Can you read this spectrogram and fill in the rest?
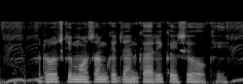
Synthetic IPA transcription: ɾoːd͡ʒkemɔːsəmked͡ʒaːnkaːɾikɐiseɦokʰiː

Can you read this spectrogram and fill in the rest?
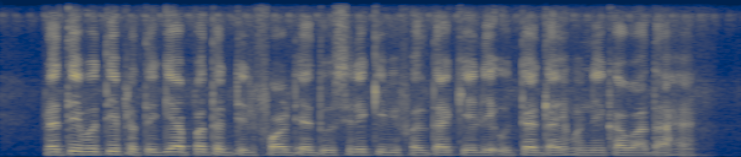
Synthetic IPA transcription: pɾɐt̪ibʱʊt̪ipɾɐt̪ɪɡjapət̪ɾɖɪlfʰɔːɾʈjad̪uːsɾekiʋɪfʰəlt̪akelieʔʊt̪ːəɾd̪aːiɦoːnekaʋaːd̪aɦɛː

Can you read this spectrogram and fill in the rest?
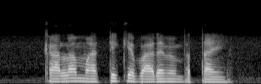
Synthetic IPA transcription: kaːlaːmaːʈiːkebaːɾemẽːbət̪aːĩː

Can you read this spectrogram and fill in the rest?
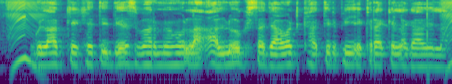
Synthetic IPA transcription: ɡʊlaːb̚kekʰeːt̪id̪eːs̬bʱəɾmẽɦoːla̰ʔaloːɡsɐd͡ʒaːʋəʈkʰaːt̪ɪɾbʱieːkɾakelɐɡaʋeːlaː

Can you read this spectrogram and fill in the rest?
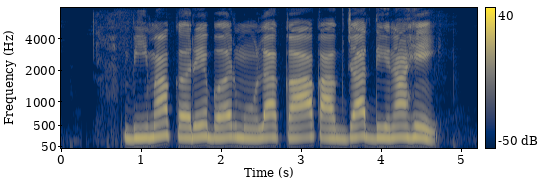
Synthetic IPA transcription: bimakəɾebəɾmolakakaɡd͡zat̪̚d̪eñaɦe

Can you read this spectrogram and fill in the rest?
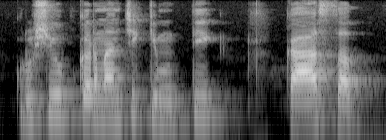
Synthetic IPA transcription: kɾuɕiupkəɾɳaɲt͡ɕikimt̪iː | kast̪at̪̚

